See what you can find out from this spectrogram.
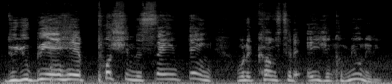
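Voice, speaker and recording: A man's voice: high-pitched, lively intonation, fairly quick, slight background noise. A man from Harlem, a podcast guest arguing his point bluntly and pressing the host. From Harlem, New York. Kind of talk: heated podcast debate.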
